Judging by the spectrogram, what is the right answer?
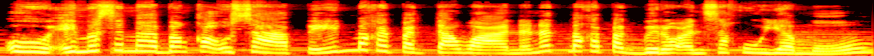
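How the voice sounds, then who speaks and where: High-pitched, exasperated young Filipina partner. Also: female voice, animated, normal speed, sharp tone, soft background music. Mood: defensive, annoyed. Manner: sarcastic, scolding. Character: irritated, defiant young mother scolding her jealous live-in partner. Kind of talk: radio drama acting.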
